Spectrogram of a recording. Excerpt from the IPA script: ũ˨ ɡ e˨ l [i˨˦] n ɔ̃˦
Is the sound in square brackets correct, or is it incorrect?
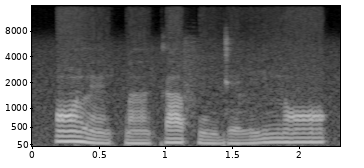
correct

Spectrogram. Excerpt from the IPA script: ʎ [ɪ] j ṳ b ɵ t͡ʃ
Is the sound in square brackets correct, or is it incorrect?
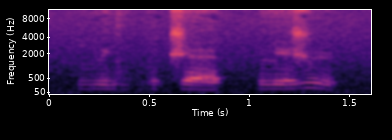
incorrect: y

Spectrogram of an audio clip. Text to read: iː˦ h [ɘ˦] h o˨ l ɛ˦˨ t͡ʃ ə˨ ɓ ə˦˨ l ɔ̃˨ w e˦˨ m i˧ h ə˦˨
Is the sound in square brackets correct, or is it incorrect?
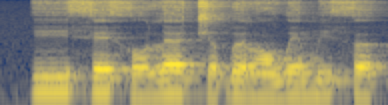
incorrect: e˦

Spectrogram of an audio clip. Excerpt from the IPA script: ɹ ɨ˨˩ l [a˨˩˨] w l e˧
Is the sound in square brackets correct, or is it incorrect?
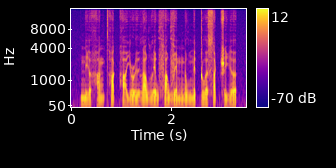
correct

